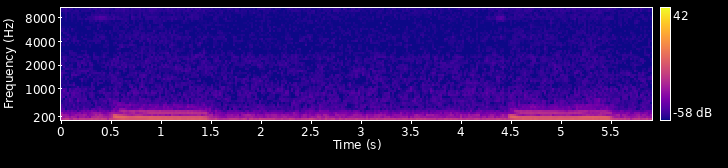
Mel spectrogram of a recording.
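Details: Black cat Luna snoring in deep sleep, recorded 22 December 2018: two low, nasal, droning snores about a second long, spaced roughly four seconds apart, over a steady low indoor hum.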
